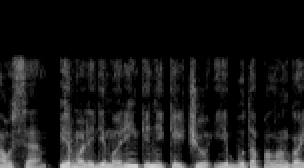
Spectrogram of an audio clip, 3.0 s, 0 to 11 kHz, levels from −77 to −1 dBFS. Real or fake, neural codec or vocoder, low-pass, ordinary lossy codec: real; none; 7.2 kHz; AAC, 48 kbps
